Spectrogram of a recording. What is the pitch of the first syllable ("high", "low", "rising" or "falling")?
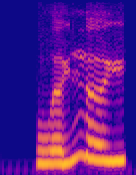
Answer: rising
